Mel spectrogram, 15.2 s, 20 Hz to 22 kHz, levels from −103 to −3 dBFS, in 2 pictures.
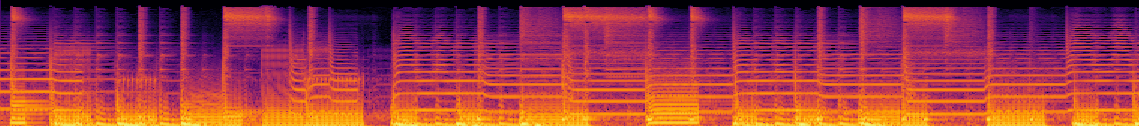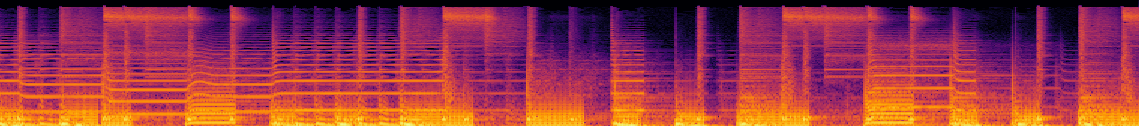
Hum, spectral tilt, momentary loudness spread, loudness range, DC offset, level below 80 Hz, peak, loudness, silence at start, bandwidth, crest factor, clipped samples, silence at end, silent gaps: none; -7 dB/octave; 5 LU; 1 LU; under 0.1%; -18 dBFS; 0 dBFS; -16 LUFS; 0 s; 18 kHz; 14 dB; under 0.1%; 0 s; none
